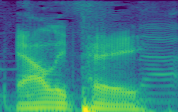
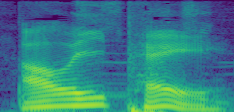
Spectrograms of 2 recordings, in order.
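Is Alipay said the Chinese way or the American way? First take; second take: American; Chinese. First: The first part is said with an American vowel. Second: The first part is said like Chinese 'a-li'. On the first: "部分美国人会把它读成Alipay，把前面的R 读成了A" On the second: "他的支付宝就是阿里Pay"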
